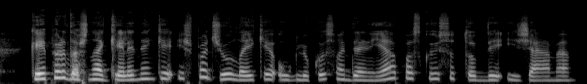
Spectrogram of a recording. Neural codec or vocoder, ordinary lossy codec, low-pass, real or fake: none; AAC, 96 kbps; 14.4 kHz; real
